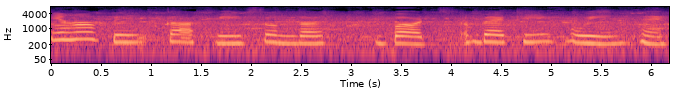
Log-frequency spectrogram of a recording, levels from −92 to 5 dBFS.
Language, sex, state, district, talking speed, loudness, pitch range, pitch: Hindi, female, Madhya Pradesh, Dhar, 75 wpm, -15 LUFS, 235-270 Hz, 250 Hz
